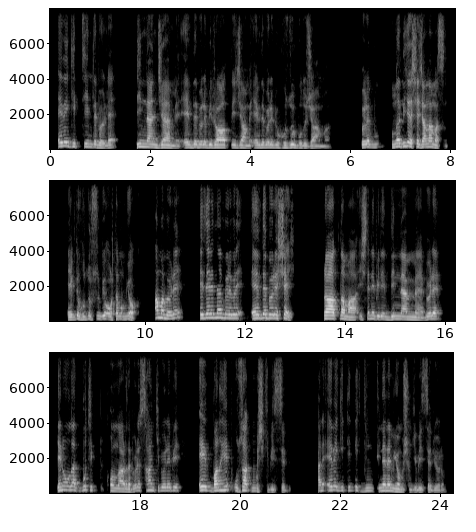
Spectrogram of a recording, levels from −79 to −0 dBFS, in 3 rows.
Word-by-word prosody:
eve 195 Hz, +3 st, +4 dB
gittiğimde, 170 Hz, -6 st, -4 dB
böyle, 125 Hz, -, -2 dB, 0.4 s
dinleneceğimi, 140 Hz, -8 st, +1 dB
evde, 140 Hz, +7 st, -2 dB
böyle, 145 Hz, -2 st, -1 dB
bir 145 Hz, -, +1 dB
rahatlayacağımı, 130 Hz, -3 st, +2 dB
evde, 130 Hz, +1 st, -3 dB
böyle, 140 Hz, 0 st, 0 dB
bir 130 Hz, -, -2 dB
huzur 125 Hz, +1 st, -1 dB
bulacağımı, 95 Hz, -6 st, -5 dB, 0.6 s
böyle, 150 Hz, 0 st, +2 dB
bu 150 Hz, +1 st, -11 dB, 0.2 s
bunları 175 Hz, +4 st, +3 dB
deyince 190 Hz, -1 st, +4 dB
şey 165 Hz, -, 0 dB
canlanmasın, 155 Hz, +3 st, 0 dB, 0.5 s
evde 130 Hz, +4 st, +1 dB
huzursuz 150 Hz, +1 st, -5 dB
bir 165 Hz, -, +3 dB
ortamım 150 Hz, -1 st, -1 dB
yok. 155 Hz, -, 0 dB, 0.3 s
Ama, 210 Hz, -2 st, +5 dB
böyle, 200 Hz, +7 st, -1 dB, 0.3 s
ezelinden 220 Hz, +2 st, +3 dB
beri, 195 Hz, -1 st, +1 dB
böyle, 195 Hz, 0 st, -1 dB
evde, 195 Hz, +3 st, +3 dB
böyle, 195 Hz, -1 st, +2 dB
şey 185 Hz, -, 0 dB, 0.6 s
rahatlama, 170 Hz, -7 st, +7 dB
işte, 150 Hz, +2 st, -6 dB
ne 165 Hz, -1 st, -2 dB
bileyim, 150 Hz, -4 st, -1 dB
dinlenme, 145 Hz, -7 st, 0 dB
böyle, 155 Hz, 0 st, +1 dB, 0.4 s
genel 185 Hz, +3 st, +1 dB
olarak 200 Hz, -5 st, -2 dB
bu 205 Hz, -, -2 dB
tip 190 Hz, -2 st, -12 dB
konularda, 145 Hz, -5 st, 0 dB
böyle, 160 Hz, +5 st, -4 dB
sanki, 175 Hz, -1 st, -4 dB
böyle, 175 Hz, 0 st, -1 dB
bir 175 Hz, -1 st, -4 dB, 0.3 s
ev 195 Hz, 0 st, +4 dB
bana 180 Hz, +1 st, +5 dB
hep 200 Hz, +2 st, -1 dB
uzakmış 160 Hz, -3 st, -1 dB
gibi 110 Hz, +1 st, -8 dB
hissed -, -, -9 dB, 0.6 s
Hani, 160 Hz, +2 st, -2 dB
eve 195 Hz, +3 st, -1 dB
gittiğimde 180 Hz, -4 st, -7 dB
dinlenemiyormuşum 155 Hz, -9 st, +1 dB
gibi 110 Hz, -1 st, -5 dB
hissediyorum. 100 Hz, 0 st, -8 dB
155 Hz, 145 wpm, -24 LUFS, 135-180 Hz, 0.6 s, rahatlama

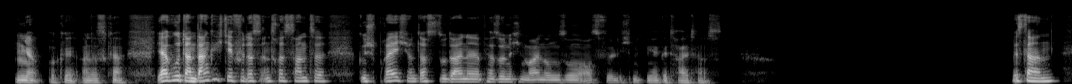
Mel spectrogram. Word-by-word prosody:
Ja, 100 Hz, -2 st, +2 dB
okay, -, -, -7 dB
alles 90 Hz, -1 st, -6 dB
klar. 95 Hz, -3 st, -5 dB, 0.3 s
Ja 165 Hz, +3 st, +9 dB
gut, 200 Hz, +3 st, +3 dB
dann 150 Hz, -2 st, +9 dB
danke 155 Hz, +8 st, +7 dB
ich 225 Hz, -, -6 dB
dir 175 Hz, -4 st, +2 dB
für 170 Hz, -, -4 dB
das 160 Hz, 0 st, -1 dB
interessante 150 Hz, -1 st, -3 dB, 0.3 s
Gespräch 150 Hz, +2 st, 0 dB
und 140 Hz, -, -5 dB
dass 145 Hz, +1 st, -3 dB
du 135 Hz, -, -5 dB
deine 125 Hz, -1 st, +1 dB
persönlichen 125 Hz, -2 st, -5 dB
Meinungen 105 Hz, 0 st, -3 dB
so 105 Hz, -1 st, -6 dB
ausführlich 95 Hz, -2 st, -11 dB
mit -, -, -12 dB
mir 95 Hz, -1 st, -6 dB
geteilt 85 Hz, -1 st, -8 dB
hast. 75 Hz, -2 st, -13 dB, 2.9 s
Bis 150 Hz, -, +1 dB
dann. 155 Hz, 0 st, +4 dB
130 Hz, 155 wpm, -23 LUFS, 95-155 Hz, 2.9 s, Ja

